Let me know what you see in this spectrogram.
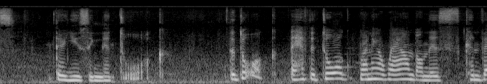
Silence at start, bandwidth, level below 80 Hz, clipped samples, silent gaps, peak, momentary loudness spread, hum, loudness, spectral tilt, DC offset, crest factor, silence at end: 0 s; 16.5 kHz; -48 dBFS; under 0.1%; none; -6 dBFS; 13 LU; none; -20 LUFS; -5 dB/octave; under 0.1%; 14 dB; 0 s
